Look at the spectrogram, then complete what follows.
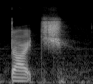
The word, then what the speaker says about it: Deutsch: dibaca melainkan oi contohnya dalam kata bahasa Jerman itu adalah deutz tulisannya Tapi bacanya touch Hai aha so that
